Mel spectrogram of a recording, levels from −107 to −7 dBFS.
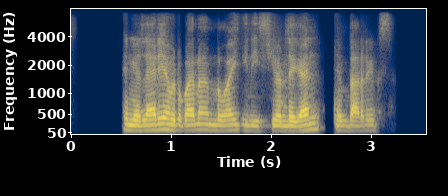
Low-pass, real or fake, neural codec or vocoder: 7.2 kHz; fake; codec, 16 kHz, 1 kbps, X-Codec, HuBERT features, trained on balanced general audio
